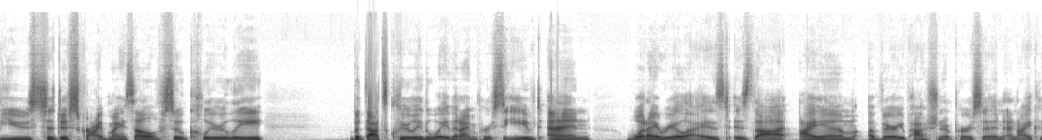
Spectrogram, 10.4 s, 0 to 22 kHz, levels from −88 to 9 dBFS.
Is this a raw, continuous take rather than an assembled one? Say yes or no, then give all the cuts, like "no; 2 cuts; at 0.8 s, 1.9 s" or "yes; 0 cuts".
yes; 0 cuts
